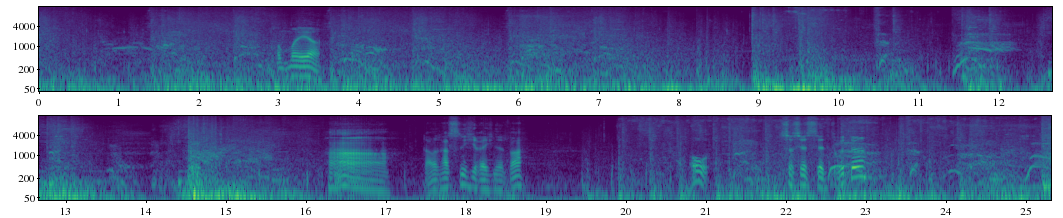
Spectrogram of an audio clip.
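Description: Weapons whoosh through the air in quick swings.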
